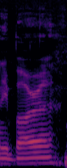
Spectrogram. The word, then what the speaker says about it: Ibarra: It's actually Ibarra. Like, you're supposed to, I don't even say it right, but you're supposed to really roll your R's and like, Ibarra.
